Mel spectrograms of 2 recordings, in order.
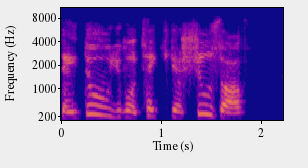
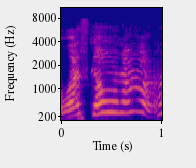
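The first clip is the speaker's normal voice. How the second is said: poor, fake, pitched-up Brazilian accent; 9 semitones higher than usual. Admitting a weak attempt, the speaker retells the moment in a bad Brazilian accent. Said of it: "I can't do a good my Brazilian accent and go".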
